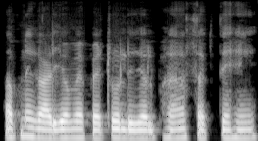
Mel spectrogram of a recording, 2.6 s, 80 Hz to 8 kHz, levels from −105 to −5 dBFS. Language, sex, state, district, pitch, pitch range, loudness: Hindi, male, Bihar, Lakhisarai, 130 Hz, 125-130 Hz, -16 LUFS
